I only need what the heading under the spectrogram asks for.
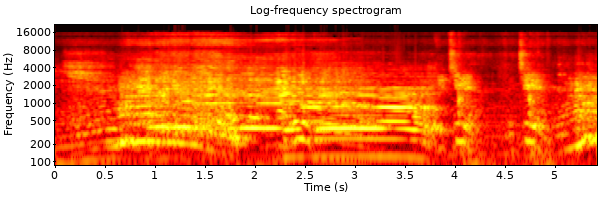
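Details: Spotted Girolando cow Malhada, 18 years old, on a Goiás farm near Anápolis, Brazil, in early March 2023: a wavering drawn-out moo for about three seconds, a pause, then a rising moo starting again.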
